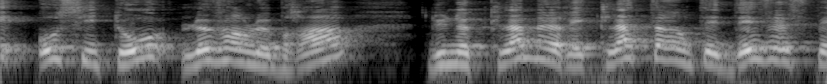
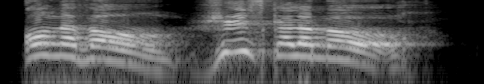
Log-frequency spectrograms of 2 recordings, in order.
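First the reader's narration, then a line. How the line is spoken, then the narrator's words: Thousands of riders roaring savagely. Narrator (French): Les 2000 cavaliers, les 2000 sacrifiés, d'un accent sauvage, rugirent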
